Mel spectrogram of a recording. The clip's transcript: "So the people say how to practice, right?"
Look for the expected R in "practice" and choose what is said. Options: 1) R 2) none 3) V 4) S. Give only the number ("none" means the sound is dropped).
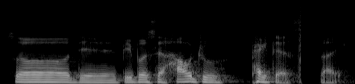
2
